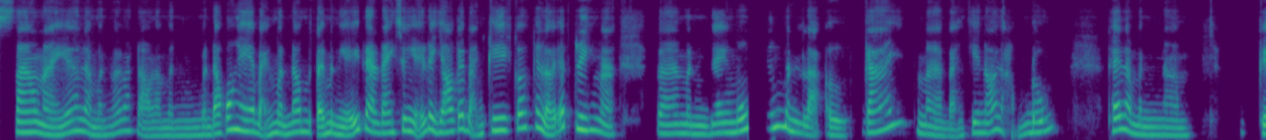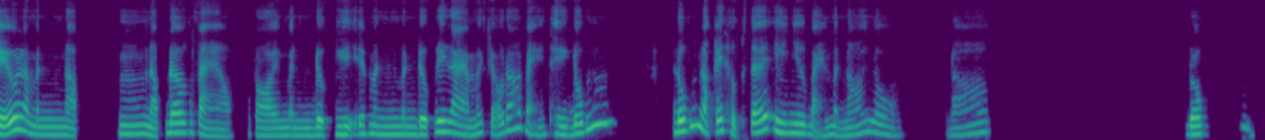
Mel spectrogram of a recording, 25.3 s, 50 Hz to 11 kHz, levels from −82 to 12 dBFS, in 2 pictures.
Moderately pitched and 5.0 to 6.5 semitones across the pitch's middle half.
No: high, 210 Hz; wide, 5.6 semitones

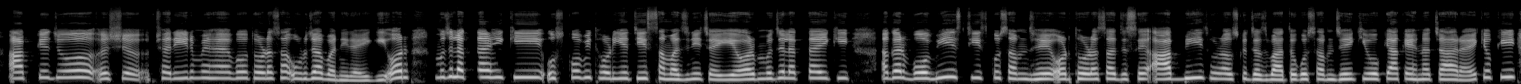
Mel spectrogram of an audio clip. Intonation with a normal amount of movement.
Yes: average, 3.6 semitones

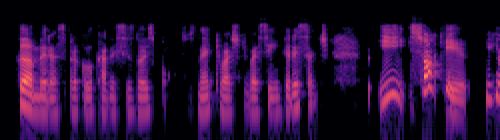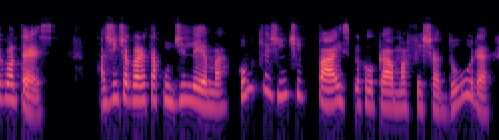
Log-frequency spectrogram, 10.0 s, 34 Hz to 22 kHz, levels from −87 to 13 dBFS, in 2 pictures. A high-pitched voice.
No: medium, 175 Hz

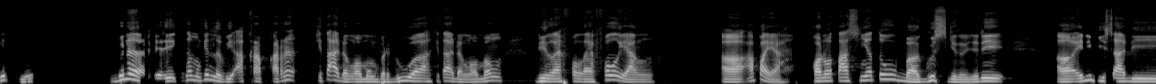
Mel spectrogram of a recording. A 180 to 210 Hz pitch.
No: medium, 145 Hz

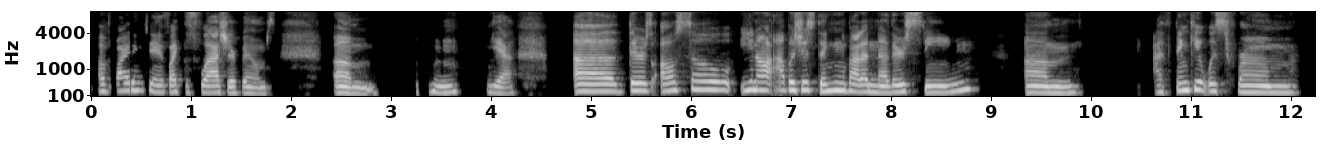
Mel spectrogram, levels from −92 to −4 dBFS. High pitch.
Yes: high, 195 Hz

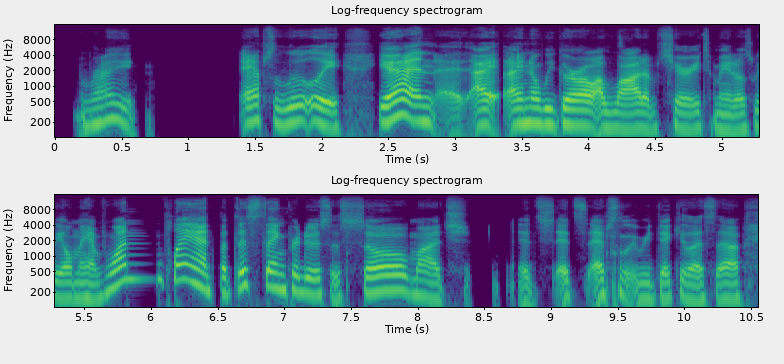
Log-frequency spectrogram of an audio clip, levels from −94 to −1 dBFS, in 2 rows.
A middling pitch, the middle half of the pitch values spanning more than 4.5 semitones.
Yes: medium, 180 Hz; wide, 5.5 semitones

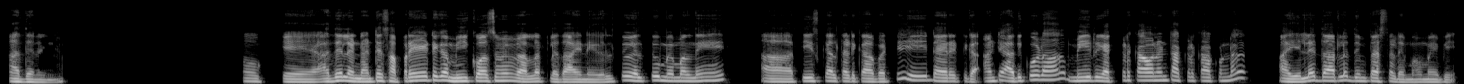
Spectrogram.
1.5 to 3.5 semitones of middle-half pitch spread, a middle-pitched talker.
No: average, 4.4 semitones; medium, 155 Hz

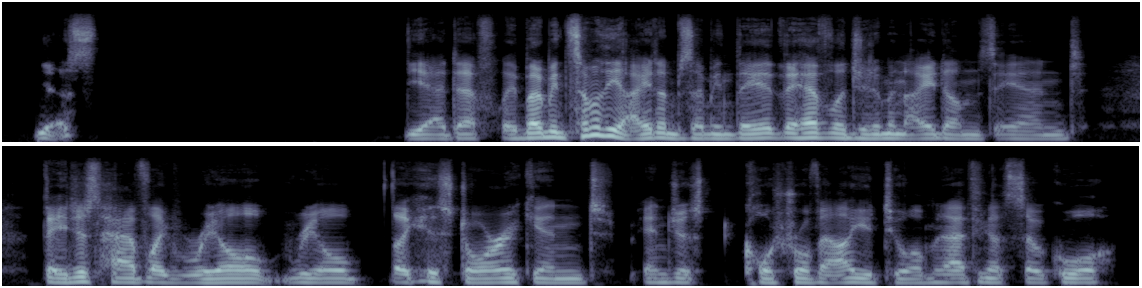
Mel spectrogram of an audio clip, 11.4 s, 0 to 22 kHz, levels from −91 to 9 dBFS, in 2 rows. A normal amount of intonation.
No: narrow, 1.5 semitones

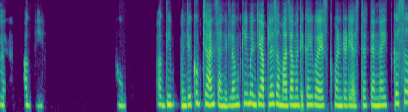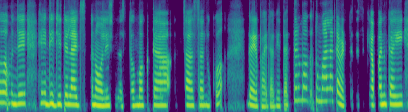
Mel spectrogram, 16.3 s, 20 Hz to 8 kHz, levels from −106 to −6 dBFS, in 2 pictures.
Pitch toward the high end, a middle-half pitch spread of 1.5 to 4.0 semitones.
Yes: high, 220 Hz; average, 2.8 semitones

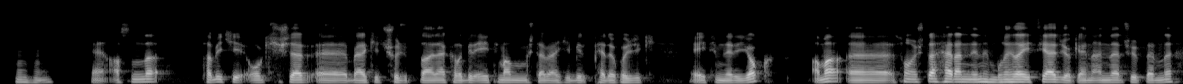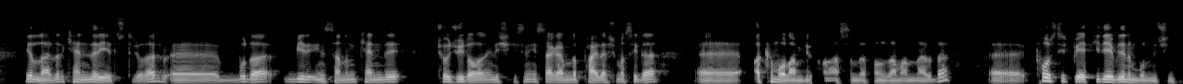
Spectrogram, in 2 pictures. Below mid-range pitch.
Yes: low, 105 Hz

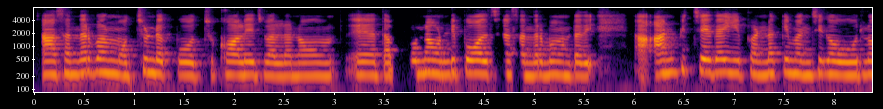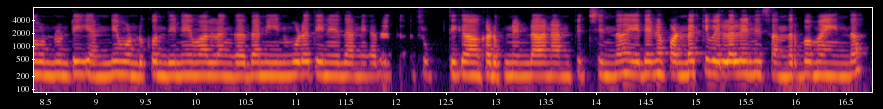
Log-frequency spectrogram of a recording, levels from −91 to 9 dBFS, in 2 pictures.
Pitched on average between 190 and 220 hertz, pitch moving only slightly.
Yes: high, 215 Hz; narrow, 1.5 semitones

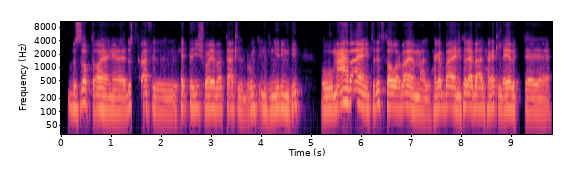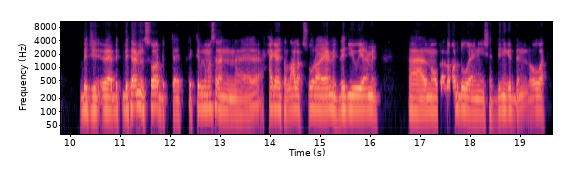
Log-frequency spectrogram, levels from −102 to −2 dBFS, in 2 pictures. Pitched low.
Yes: low, 115 Hz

